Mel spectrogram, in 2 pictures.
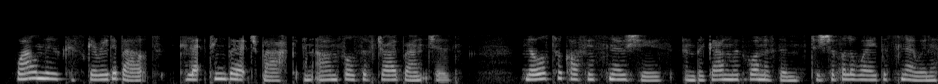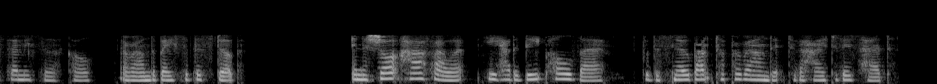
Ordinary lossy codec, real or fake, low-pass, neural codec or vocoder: AAC, 16 kbps; real; 7.2 kHz; none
